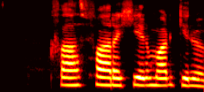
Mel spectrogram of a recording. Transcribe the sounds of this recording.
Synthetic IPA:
θaðfaːɾaçɛːɾmaɾcɪɾʏ

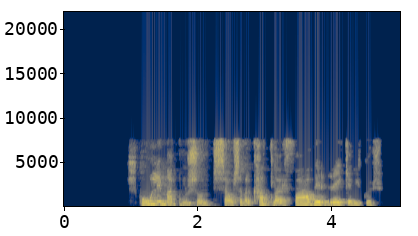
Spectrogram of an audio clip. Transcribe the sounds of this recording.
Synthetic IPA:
skuːlɪmaknusɔnsaːwsɛmvaɾ̥kʰat̪laʏɾ̥faːðɪɾːeːjcaviːkʏɾ̥

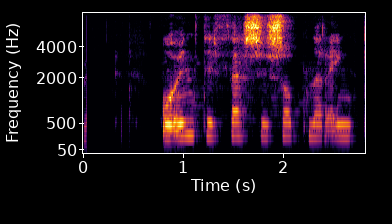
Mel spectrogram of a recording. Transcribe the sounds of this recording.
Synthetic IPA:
ɔɣʏnt̪ɪɾ̥θɛsːɪsɔpnaɾḛjɲc

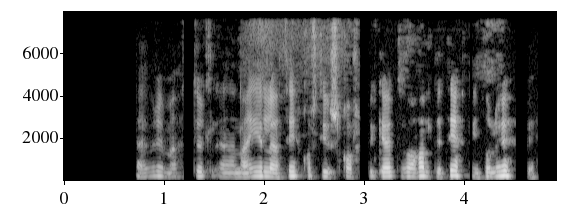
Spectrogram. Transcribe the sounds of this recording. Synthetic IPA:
ɛvɾɪmœht̪ʏt̪lɛðanaːjɪlɛːɣaθɪhkɔst̪iːɾ̥skɔr̥pɪcaːɥt̪ʏ̥θaðhalt̪ɪθjɛht̪niŋθunʏhpɪ

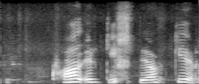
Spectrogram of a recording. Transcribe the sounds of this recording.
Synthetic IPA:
kʰvaːðɛɾcɪr̥t̪ɪaðcɛːɾa

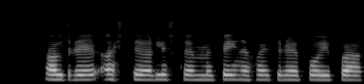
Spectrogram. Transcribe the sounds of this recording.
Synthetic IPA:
alt̪ɾɛajht̪ɪaɾlɪft̪amɛpeːjnafajt̪ʏɾɛpɔipaːk

